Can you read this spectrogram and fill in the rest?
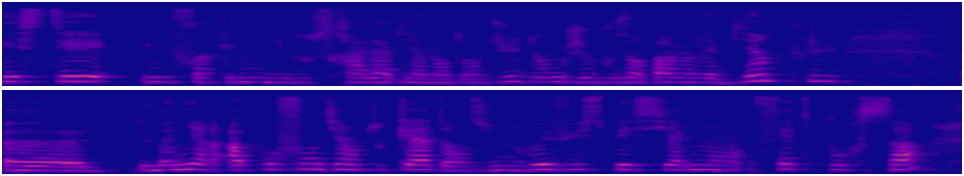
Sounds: speech

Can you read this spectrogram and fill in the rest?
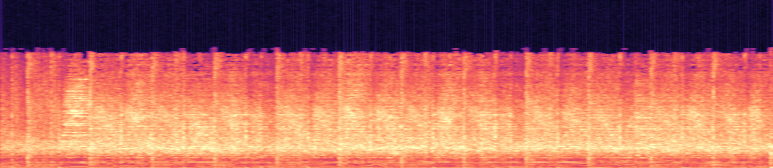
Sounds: music

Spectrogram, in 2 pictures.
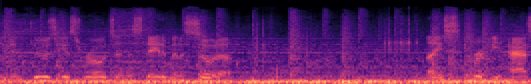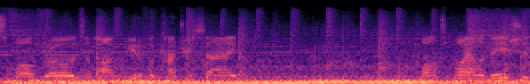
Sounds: speech, music

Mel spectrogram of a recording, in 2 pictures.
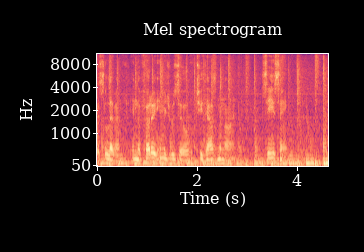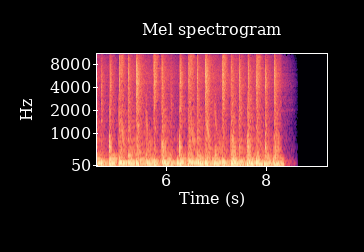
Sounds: music, speech

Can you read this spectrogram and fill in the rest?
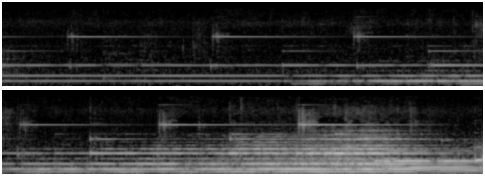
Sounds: xylophone, mallet percussion, glockenspiel, playing marimba

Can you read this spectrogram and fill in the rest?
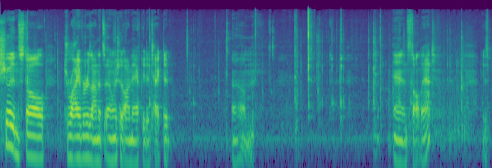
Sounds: speech

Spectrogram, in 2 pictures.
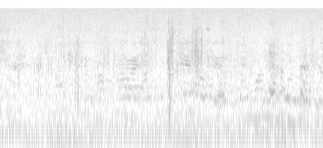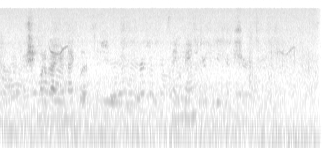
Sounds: speech

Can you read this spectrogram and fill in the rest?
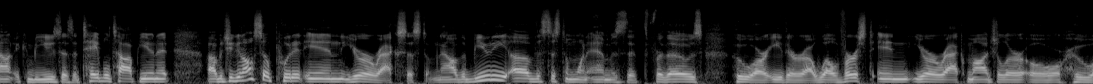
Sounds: speech

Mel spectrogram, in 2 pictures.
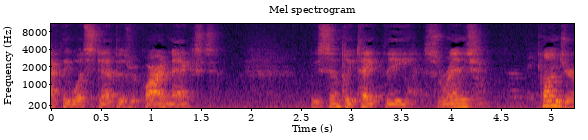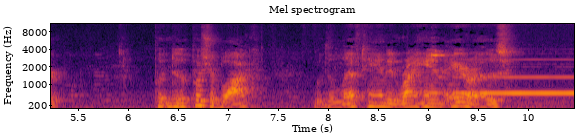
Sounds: speech

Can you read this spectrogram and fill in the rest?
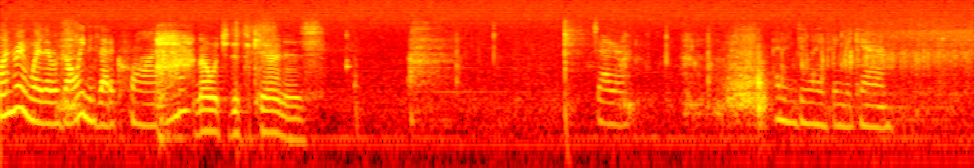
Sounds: speech

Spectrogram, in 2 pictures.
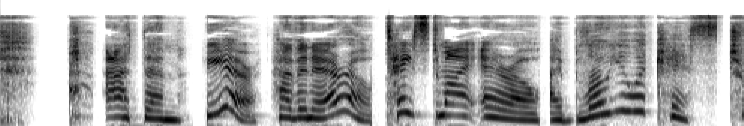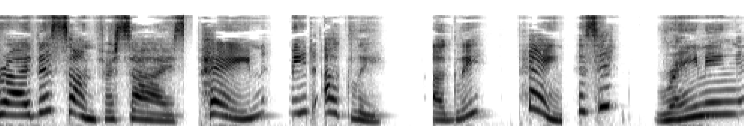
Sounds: speech

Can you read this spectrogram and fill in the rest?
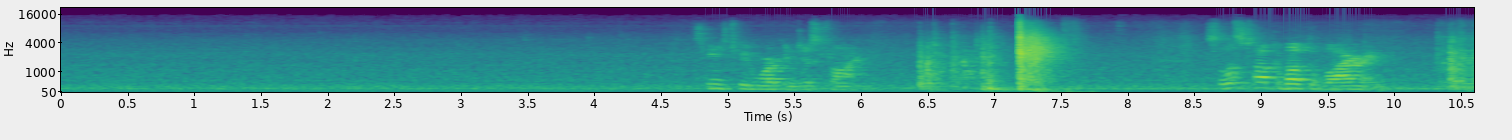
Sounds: speech

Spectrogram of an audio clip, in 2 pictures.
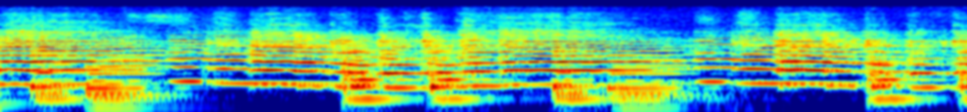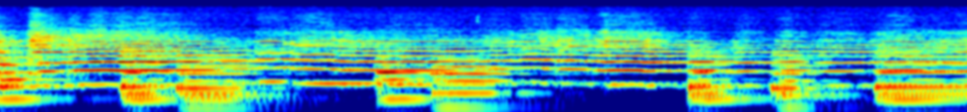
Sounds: music, musical instrument, fiddle

